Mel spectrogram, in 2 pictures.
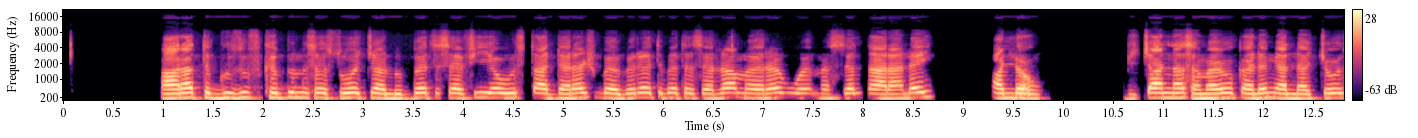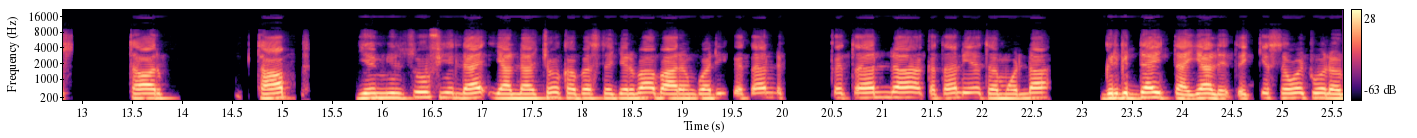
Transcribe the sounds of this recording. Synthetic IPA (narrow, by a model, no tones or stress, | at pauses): ʔaɾat̪ːɡɨzufkʰɨbːmɨsəsuwot͡ʃːjalːubːət̪səfijɛwʊst̪ʼad̪ːəɾaʃbəβɨɾət̪bət̪ʰəsərːaməɾəβwməsəlt̪ʼaɾalaj | alːəhu | bɨt͡ʃʼːaɨnːasəmajokʼələmjalːat͡ʃːɛw | t̪ʰaɾ | t̪ʰap | jɛmːilsʼufjalːat͡ʃːɛwkʰəbəst̪ʰəd͡ʒəɾbabəaɾəŋɡʷad̪ikʼɨt̪ʼəl | kʼɨt̪ʼəlkʼɨt̪ʼəljɛt̪ʰəmolːa | ɡɨɾɡɨd̪ːajɪt̪ːajːalt̪ʼɨkʼːisəwo̞t͡ʃːwɔlə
